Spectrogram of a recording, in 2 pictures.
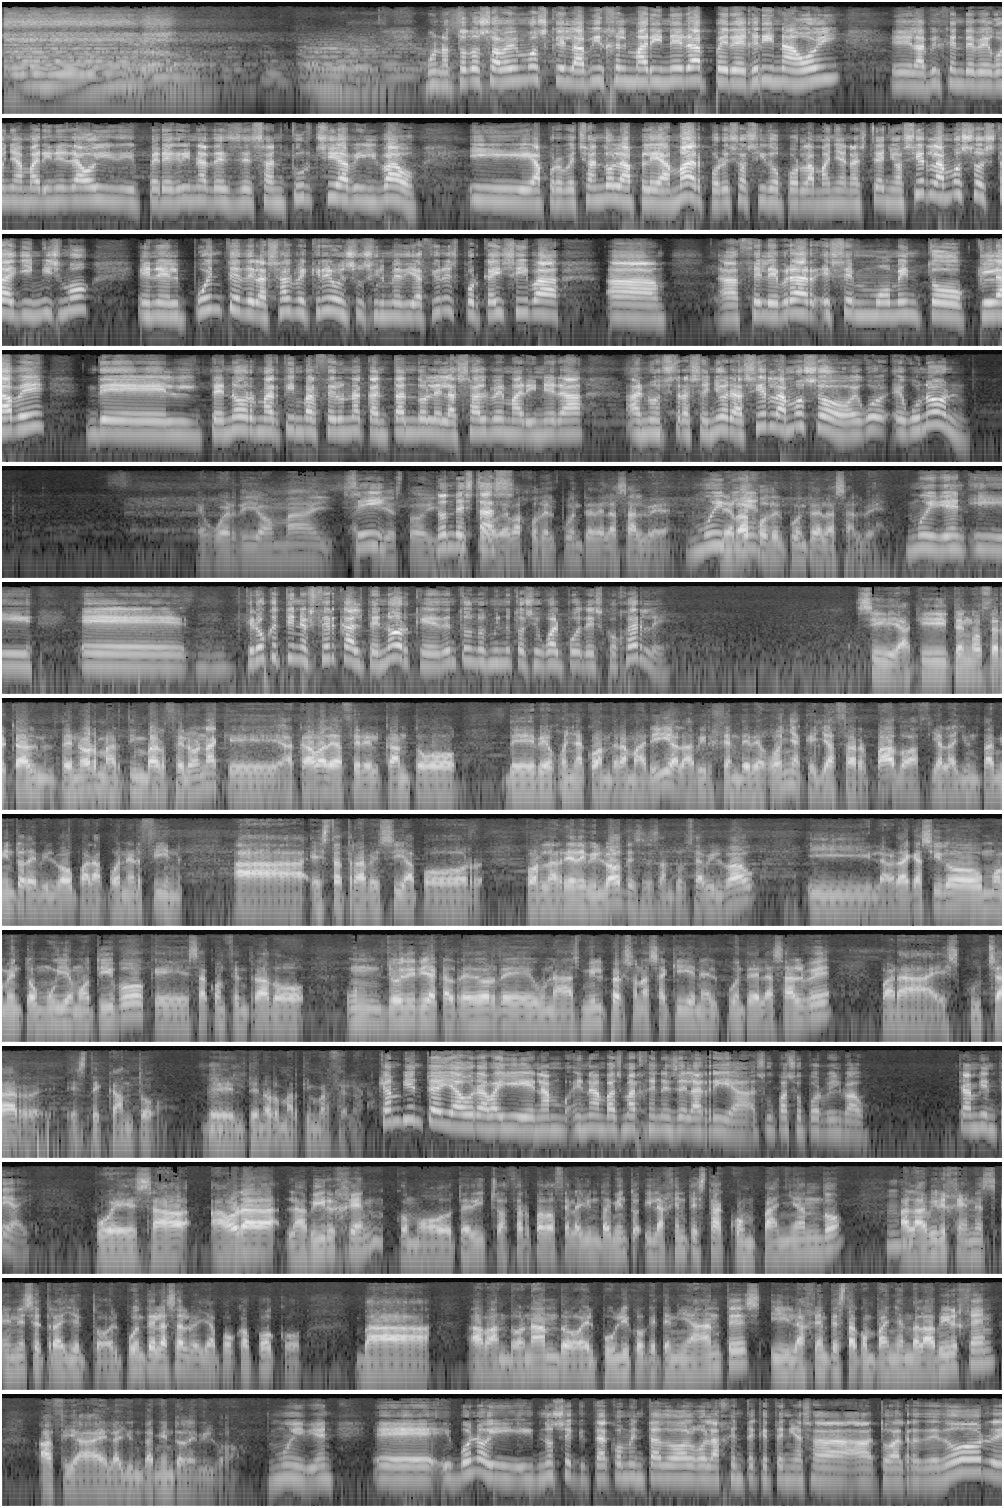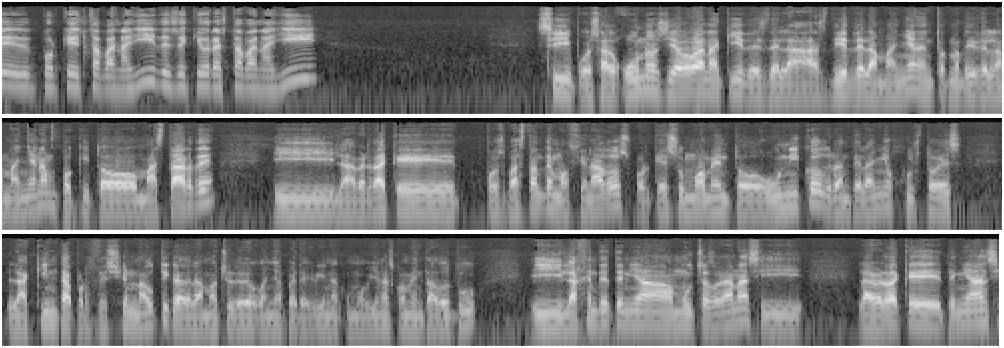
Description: Desde Radio Popular – Herri Irratia hemos realizado una cobertura especial.
Y, más tarde, bajo el Puente de La Salve, donde hemos vivido el canto de la Salve.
